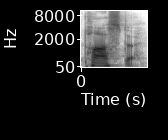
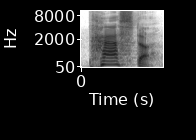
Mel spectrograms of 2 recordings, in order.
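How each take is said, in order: First: It is said with an American vowel. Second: It is said with a Canadian vowel. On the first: "instead of pasta" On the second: "why was it we said pasta"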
